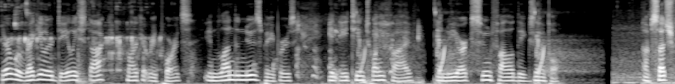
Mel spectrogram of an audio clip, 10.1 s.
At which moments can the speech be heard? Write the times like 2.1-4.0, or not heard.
0.0-8.4, 9.6-10.0.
